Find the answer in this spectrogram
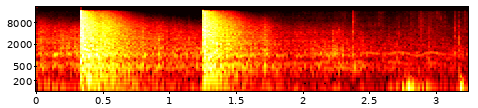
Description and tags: Two close range shots2
Sounds of shots taken from side-by-side shooter during a Pheasant shoot.
gun, gunshot, pheasants, over-and-under, shooting, shotgun, shot, season, shoot, bang, discharge, side-by-side, fire, firing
